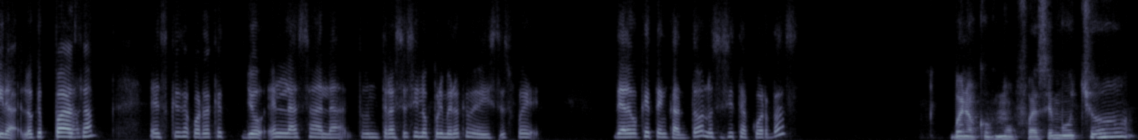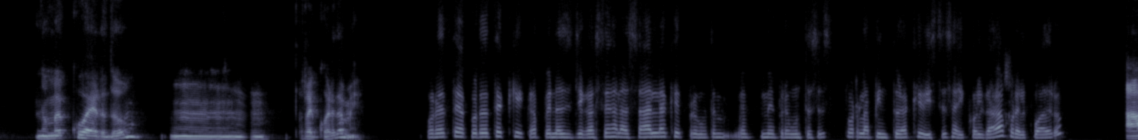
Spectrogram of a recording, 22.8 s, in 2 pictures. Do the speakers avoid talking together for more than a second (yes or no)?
yes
